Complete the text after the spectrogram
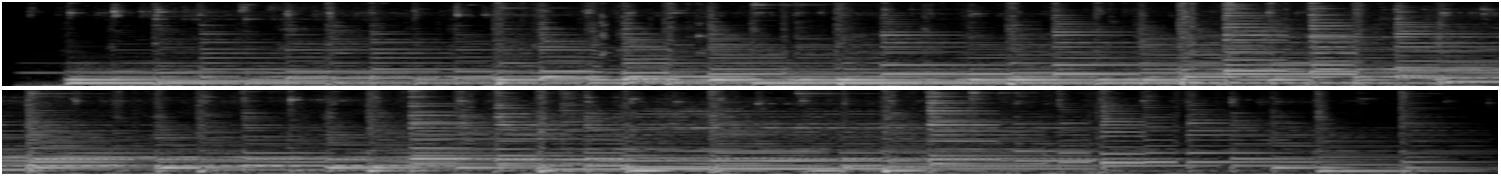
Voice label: NEUTRA M; Telemensagens 2017

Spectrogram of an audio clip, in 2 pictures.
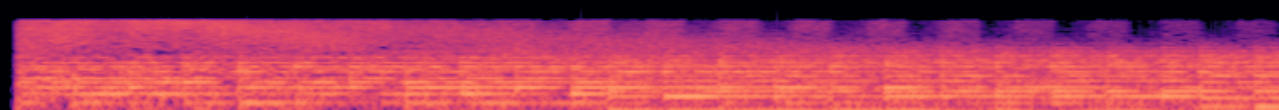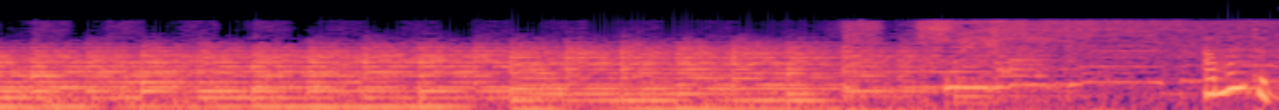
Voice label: PRIMO(A) F; Telemensagens 2017; Aniversários; Aniv Familiar

